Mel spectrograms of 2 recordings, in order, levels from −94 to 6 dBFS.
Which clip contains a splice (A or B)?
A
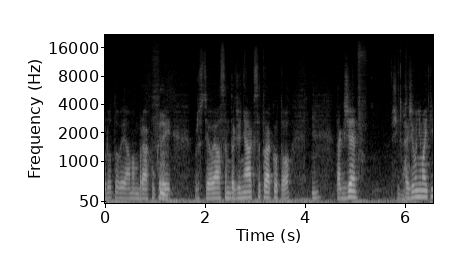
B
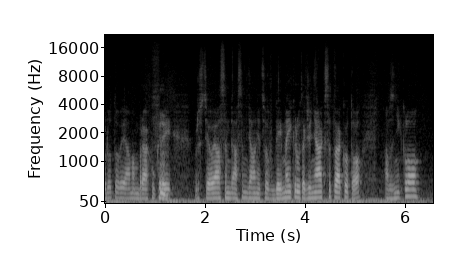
A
